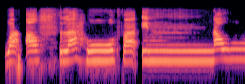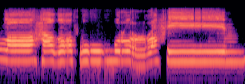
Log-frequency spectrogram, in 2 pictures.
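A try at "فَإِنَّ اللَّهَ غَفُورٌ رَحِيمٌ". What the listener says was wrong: Nanti lafzul jalalahnya ditebalkan lagi. Diangkat lagi pangkal lidahnya ya.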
